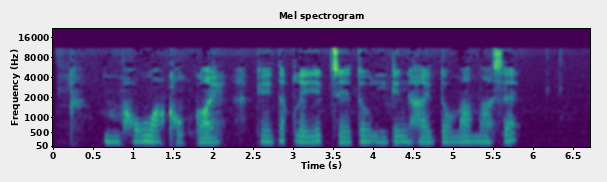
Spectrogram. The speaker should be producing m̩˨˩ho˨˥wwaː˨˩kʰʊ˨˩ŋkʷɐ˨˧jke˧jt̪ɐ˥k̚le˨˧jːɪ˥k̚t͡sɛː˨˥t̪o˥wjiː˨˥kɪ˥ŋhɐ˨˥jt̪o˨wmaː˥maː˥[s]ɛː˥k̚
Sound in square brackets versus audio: correct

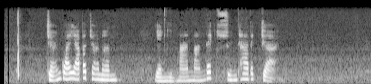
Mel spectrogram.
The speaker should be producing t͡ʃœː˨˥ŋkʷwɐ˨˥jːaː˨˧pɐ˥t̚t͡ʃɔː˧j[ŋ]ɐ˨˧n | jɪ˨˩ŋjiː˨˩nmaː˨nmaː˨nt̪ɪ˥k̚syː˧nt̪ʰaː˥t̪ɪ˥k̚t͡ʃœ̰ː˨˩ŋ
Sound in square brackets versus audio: incorrect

